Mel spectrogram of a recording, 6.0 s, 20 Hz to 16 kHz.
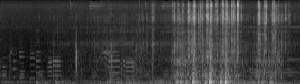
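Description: Background music, with a 150cc drag-bike engine revving loudly for about two seconds from roughly three and a half seconds in.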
